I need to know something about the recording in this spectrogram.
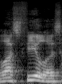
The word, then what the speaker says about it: Los Feliz: was in Los Feliz I started Los Feliz that's how you pronounce it in LA in Los Feliz it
